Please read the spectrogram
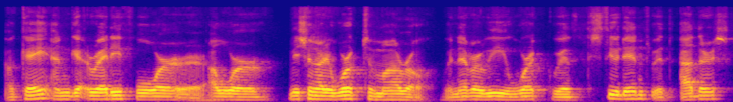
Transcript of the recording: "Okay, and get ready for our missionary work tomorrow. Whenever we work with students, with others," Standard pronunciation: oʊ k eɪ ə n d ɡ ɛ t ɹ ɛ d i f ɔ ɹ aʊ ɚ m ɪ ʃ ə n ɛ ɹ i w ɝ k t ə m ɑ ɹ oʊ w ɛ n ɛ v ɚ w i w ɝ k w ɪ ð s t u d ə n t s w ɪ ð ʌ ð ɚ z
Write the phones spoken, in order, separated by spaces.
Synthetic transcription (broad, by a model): oʊ k eɪ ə n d ɡ ɛ t ɹ ɛ d i f ɔ ɹ aʊ ɚ m ɪ ʃ ə n ɛ ɹ i w ɝ k t ə m ɑ ɹ oʊ w ɛ n ɛ v ɚ w i w ɝ k w ɪ ð s t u d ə n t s w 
